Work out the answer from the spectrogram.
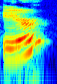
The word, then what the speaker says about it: heir: monarchy air when you when you are an heir what do you inherit when when your parents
